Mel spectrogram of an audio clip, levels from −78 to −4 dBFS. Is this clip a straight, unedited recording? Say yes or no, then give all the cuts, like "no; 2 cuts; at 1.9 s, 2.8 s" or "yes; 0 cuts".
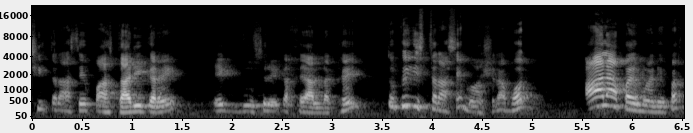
yes; 0 cuts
